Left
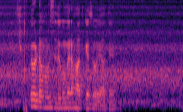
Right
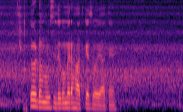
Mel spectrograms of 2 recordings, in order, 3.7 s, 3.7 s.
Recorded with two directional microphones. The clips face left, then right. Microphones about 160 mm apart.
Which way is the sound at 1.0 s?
45° right (ahead or behind).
